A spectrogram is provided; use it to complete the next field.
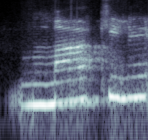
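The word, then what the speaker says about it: makinë: So, makine, how do you pronounce it?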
